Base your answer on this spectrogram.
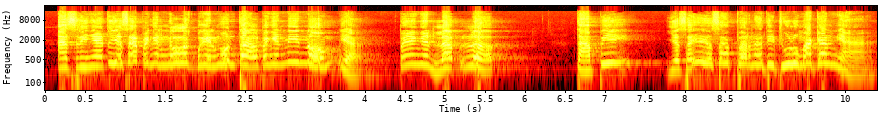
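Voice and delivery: squeaky exasperated high voice; high comic complaint. Retold or imitated. Preacher mocks his hunger in a high whining voice. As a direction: whine it out high and frantic.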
